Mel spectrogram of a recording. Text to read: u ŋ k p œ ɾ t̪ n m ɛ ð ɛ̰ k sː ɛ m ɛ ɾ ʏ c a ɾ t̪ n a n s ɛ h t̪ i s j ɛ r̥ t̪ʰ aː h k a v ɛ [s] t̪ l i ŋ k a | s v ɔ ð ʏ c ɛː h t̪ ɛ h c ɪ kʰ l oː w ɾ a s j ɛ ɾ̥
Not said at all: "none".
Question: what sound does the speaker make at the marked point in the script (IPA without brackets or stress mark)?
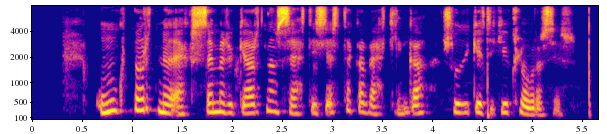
h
